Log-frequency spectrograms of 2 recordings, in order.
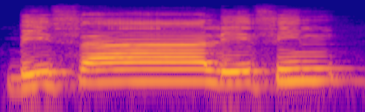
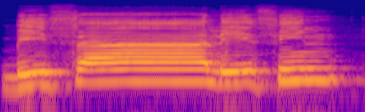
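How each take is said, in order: The two takes are said the same way.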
